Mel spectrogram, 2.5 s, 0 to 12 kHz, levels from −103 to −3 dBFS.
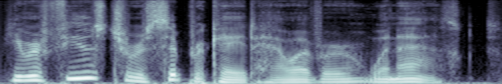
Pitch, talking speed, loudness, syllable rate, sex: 130 Hz, 165 wpm, -17 LUFS, 7.0 syllables/s, male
